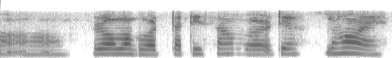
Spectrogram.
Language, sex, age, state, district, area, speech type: Assamese, female, 18-30, Assam, Golaghat, urban, conversation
